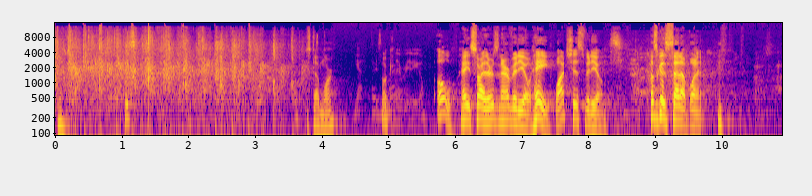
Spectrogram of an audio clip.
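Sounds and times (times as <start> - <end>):
speech: 0.0 - 0.3, 1.0 - 1.4, 3.9 - 4.3, 4.9 - 10.1
applause: 0.0 - 4.0
laughter: 8.4 - 10.8.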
